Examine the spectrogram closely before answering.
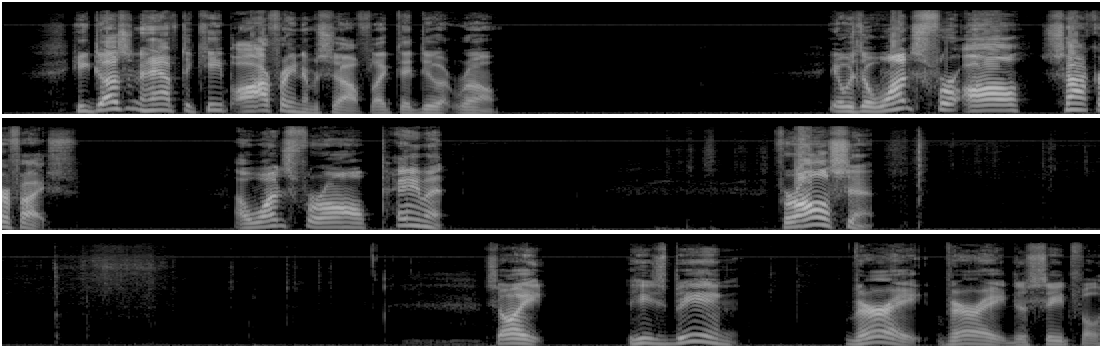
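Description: An elderly man speaks calmly and thoughtfully into a close microphone, with pauses.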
